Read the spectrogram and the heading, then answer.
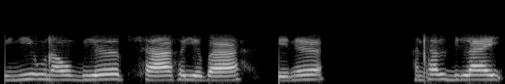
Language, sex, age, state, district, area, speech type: Bodo, female, 60+, Assam, Chirang, rural, conversation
